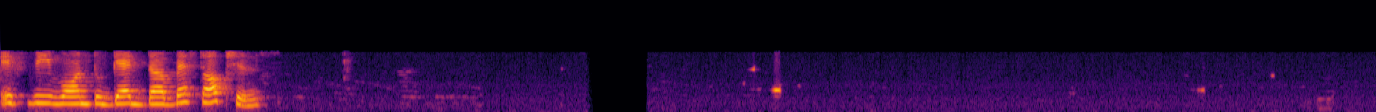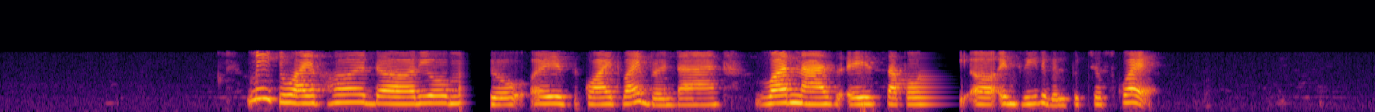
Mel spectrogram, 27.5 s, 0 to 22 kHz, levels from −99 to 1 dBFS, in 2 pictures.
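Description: At 5.86 s the sound smears into a fading buzz and then goes quiet until 6.47 s, about 0.6 s lost. The same happens from 18.35 to 18.68 s, just before "is quite vibrant and", and from 22.96 to 23.37 s, before "an incredible picture square". These are likely long network dropouts: no packets arrived, the receiver stretched the last sound until it died away, and playback resumed without the missing audio. Throughout, the band stops at 4 kHz, as expected of a narrowband call codec.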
